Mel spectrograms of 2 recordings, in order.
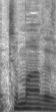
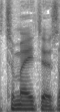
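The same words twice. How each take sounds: First: "tomatoes" with an ah in the middle; British tomatoes. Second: "tomatoes" with an ay in the middle; American tomatoes. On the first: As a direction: say "tomatoes" as to-MAH-toes. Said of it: "there's one that kind of". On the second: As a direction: say "tomatoes" as to-MAY-toes. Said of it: "which is tomatoes". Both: Shown as a demonstration.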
